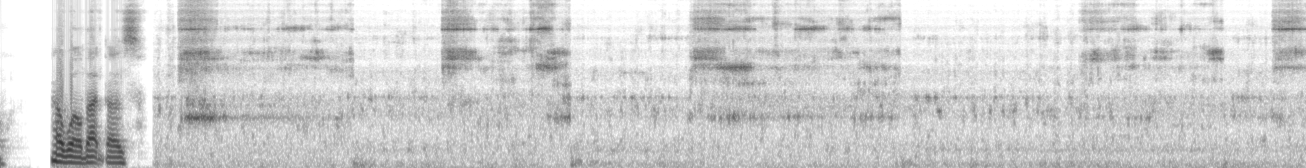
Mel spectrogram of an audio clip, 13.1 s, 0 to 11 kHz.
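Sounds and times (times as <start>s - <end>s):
axe grinding on belt sander: 4.4s - 5.7s, 6.9s - 9.0s, 10.7s - 13.0s.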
